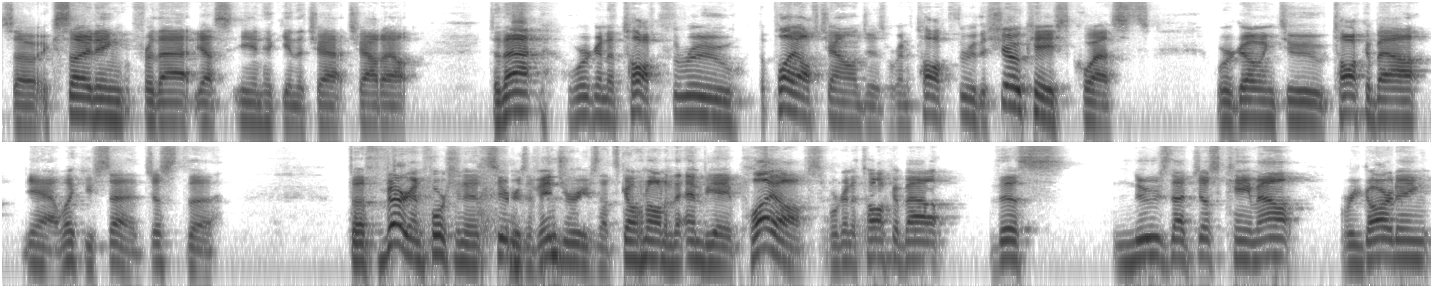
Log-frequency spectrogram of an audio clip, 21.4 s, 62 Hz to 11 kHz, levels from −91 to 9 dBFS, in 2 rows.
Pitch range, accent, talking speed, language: 130-170 Hz, American, 185 wpm, English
